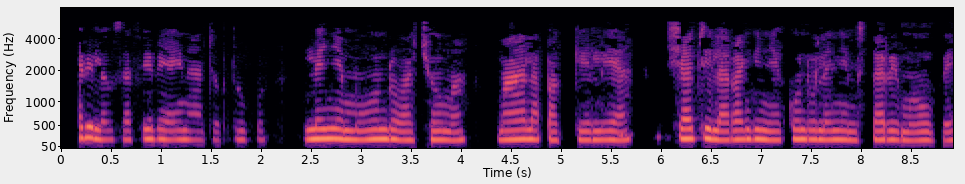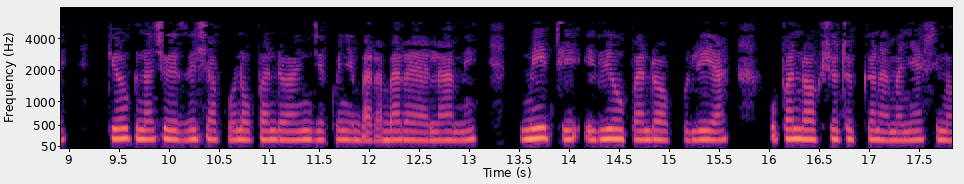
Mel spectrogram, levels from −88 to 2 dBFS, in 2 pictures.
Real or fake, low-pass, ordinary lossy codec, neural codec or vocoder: real; 7.2 kHz; MP3, 24 kbps; none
